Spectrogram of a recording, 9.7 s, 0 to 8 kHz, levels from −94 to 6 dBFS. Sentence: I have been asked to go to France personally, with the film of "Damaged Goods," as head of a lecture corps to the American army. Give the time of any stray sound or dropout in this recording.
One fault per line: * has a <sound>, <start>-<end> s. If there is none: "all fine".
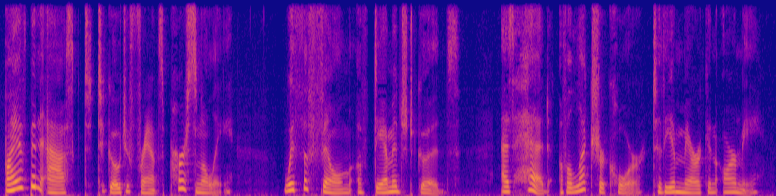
all fine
